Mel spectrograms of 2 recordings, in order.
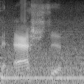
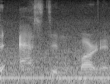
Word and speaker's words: Aston Martin: beautiful I feel like I keep saying ashon I think it's Aston Martin if I'm not mistaking I think my pronunciation is just going off on that but yeah very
